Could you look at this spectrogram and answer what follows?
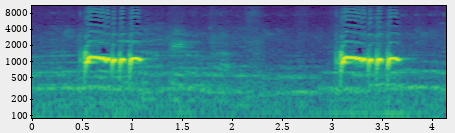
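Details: Local zebra dove giving its song to stir other birds into singing: two phrases about 2.5 seconds apart, each a rising opening note then a rapid stuttering run of coos, over faint background cooing.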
